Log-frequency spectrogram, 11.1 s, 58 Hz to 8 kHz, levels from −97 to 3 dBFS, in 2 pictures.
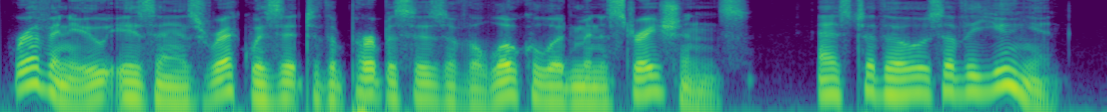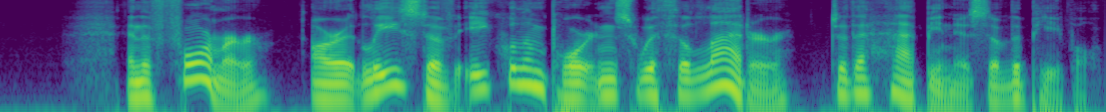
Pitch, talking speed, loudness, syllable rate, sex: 115 Hz, 190 wpm, -19 LUFS, 6.3 syllables/s, male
